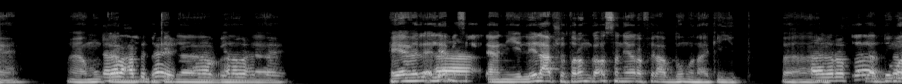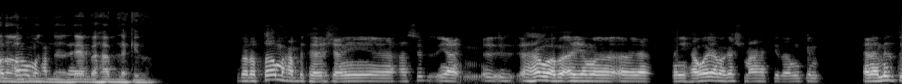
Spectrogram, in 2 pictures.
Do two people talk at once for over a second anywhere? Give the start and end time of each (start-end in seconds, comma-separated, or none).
1.0-2.8, 8.1-10.1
